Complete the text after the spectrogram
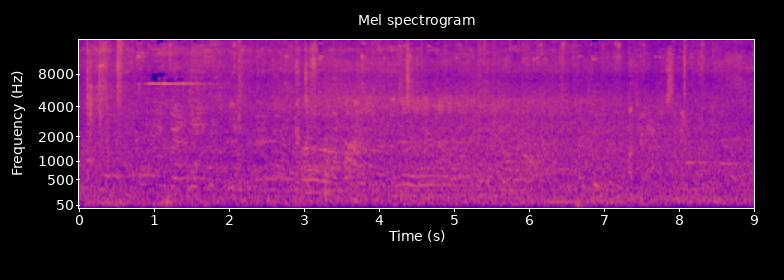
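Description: Men and women chatter nearby on the street.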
